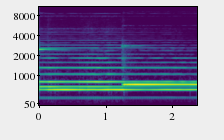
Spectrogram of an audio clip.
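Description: Contemporary chamber ensemble holding sustained notes, including French horn, over soft marimba strokes from yarn mallets. A new, higher held note comes in just over a second in.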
